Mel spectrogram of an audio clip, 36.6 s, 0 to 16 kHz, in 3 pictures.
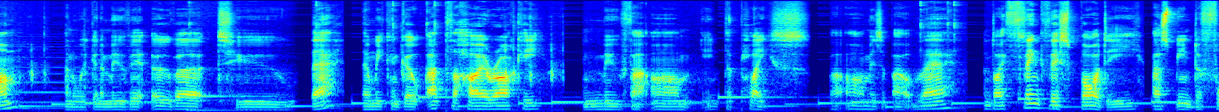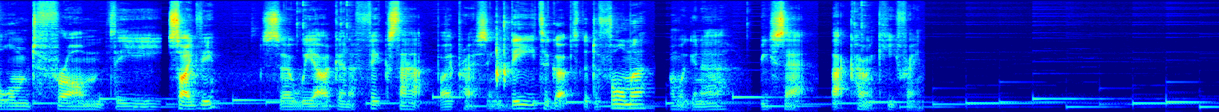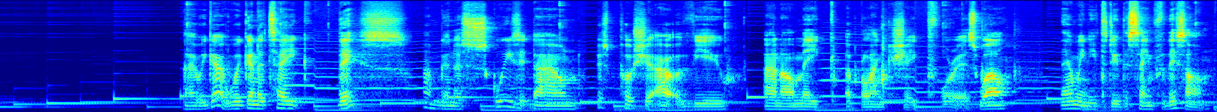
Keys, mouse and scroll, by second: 0.0-0.5 typing, 0.8-1.8 scroll up 1, 1.8 click, 3.4 space, 3.6 click, 3.9 space, 4.2 click, 5.0-5.4 typing, 5.6 click, 15.1 click, 17.1 b, 19.6 click, 24.0-24.4 scroll up 1, 26.0 scroll up 1, 26.9 space, 27.1 click, 27.4 space, 28.4 space, 28.5 click, 32.6 alt+shift+r, 33.7 click, 34.1-34.8 scroll down 1, 34.8 click, 36.3 click.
